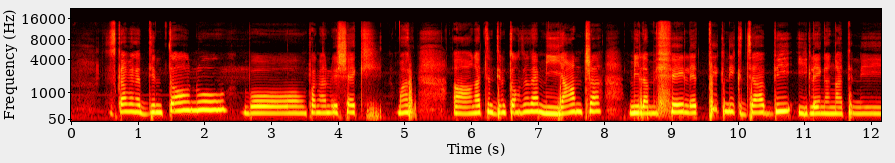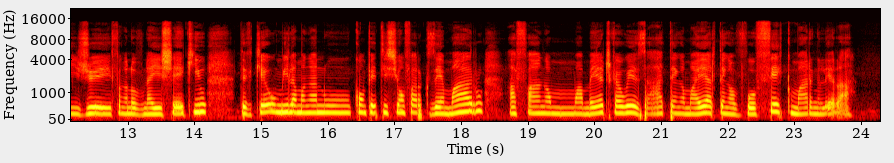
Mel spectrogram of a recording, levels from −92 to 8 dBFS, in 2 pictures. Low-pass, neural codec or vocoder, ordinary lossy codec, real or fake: 14.4 kHz; vocoder, 44.1 kHz, 128 mel bands every 256 samples, BigVGAN v2; none; fake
